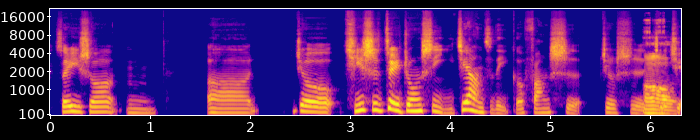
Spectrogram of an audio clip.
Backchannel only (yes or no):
no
